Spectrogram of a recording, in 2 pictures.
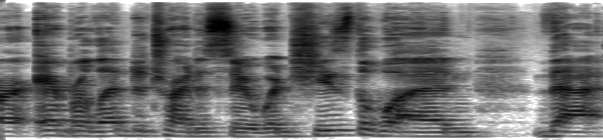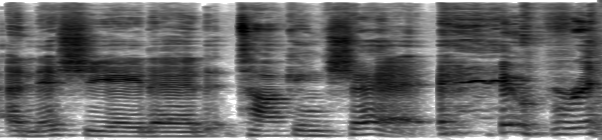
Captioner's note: laughs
